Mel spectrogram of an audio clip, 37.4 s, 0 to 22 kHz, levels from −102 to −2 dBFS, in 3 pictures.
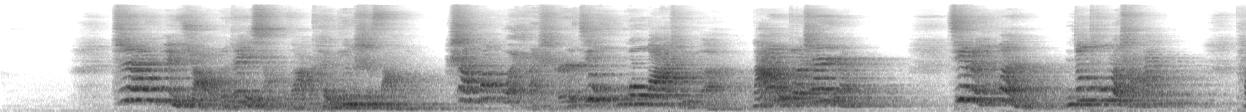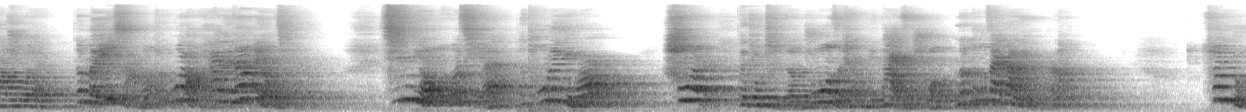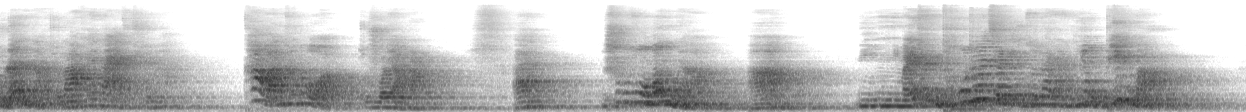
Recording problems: room echo; strong; dies away in 1.5 s
off-mic speech; far

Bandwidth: 18 kHz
